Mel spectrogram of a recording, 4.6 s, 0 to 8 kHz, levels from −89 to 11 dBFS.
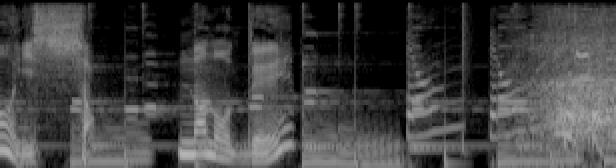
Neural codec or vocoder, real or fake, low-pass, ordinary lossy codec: none; real; 7.2 kHz; none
